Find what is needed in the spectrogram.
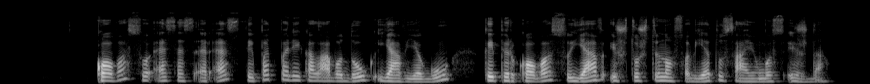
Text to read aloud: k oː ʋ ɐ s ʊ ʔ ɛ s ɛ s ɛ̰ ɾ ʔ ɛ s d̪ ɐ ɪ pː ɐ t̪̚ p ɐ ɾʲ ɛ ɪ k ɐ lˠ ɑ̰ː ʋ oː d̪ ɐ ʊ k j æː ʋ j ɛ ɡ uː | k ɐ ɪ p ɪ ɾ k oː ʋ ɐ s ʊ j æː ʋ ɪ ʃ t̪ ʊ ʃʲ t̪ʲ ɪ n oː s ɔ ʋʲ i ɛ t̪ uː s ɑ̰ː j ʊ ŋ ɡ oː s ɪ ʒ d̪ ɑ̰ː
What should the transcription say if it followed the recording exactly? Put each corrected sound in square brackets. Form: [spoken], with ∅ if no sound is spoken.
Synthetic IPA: k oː ʋ ɐ s ʊ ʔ ɛ s ɛ s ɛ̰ ɾ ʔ ɛ s [t̪] ɐ ɪ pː ɐ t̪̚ p ɐ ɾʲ ɛ ɪ k ɐ lˠ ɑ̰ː ʋ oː d̪ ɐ ʊ k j æː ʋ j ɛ ɡ uː | k ɐ ɪ p ɪ ɾ k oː ʋ ɐ s ʊ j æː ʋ ɪ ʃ t̪ ʊ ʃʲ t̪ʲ ɪ n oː s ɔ ʋʲ i ɛ t̪ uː s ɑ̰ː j ʊ ŋ ɡ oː s ɪ ʒ d̪ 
